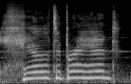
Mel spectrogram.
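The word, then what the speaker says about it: Hildibrand: It's pronounced Hild Debrand.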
